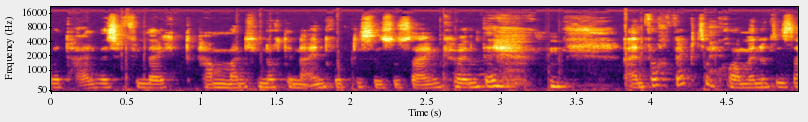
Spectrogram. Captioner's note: laughs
